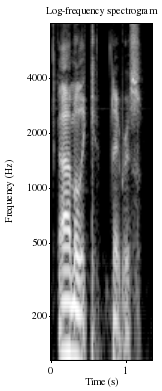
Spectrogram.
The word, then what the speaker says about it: Nabers: This is kind of like this fella, what he has here, a guy named Malik Nabers. How'd I do there? – Malik Nabers. Pretty close.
